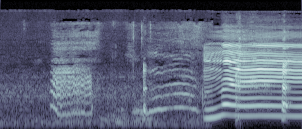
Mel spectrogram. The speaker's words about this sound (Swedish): Det är alltså naken katter. Ja, men de gör så himla mysigt ljud när man väcker dem. Det gör de verkligen.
